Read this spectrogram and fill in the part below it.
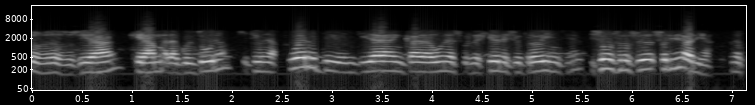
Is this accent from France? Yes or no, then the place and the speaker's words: no; Argentina; como argentinos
